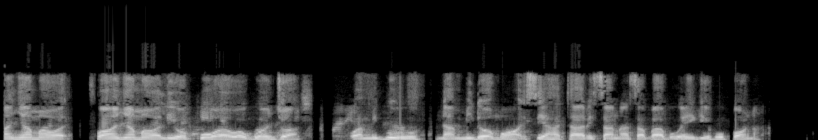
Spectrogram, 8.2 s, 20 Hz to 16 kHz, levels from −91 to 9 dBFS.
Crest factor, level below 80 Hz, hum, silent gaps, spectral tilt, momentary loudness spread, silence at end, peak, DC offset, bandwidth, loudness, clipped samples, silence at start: 12 dB; -52 dBFS; none; 0.82-0.88 s, 3.24-3.31 s; -6 dB/octave; 6 LU; 0.6 s; 0 dBFS; under 0.1%; 8 kHz; -13 LUFS; under 0.1%; 0.05 s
